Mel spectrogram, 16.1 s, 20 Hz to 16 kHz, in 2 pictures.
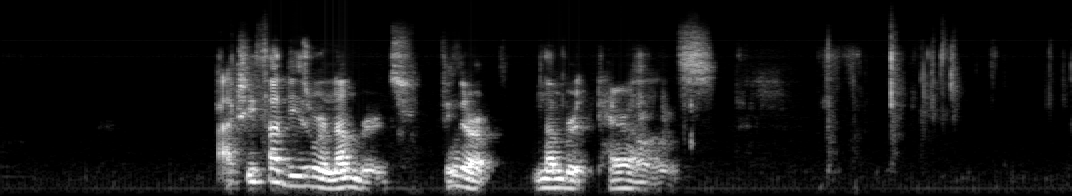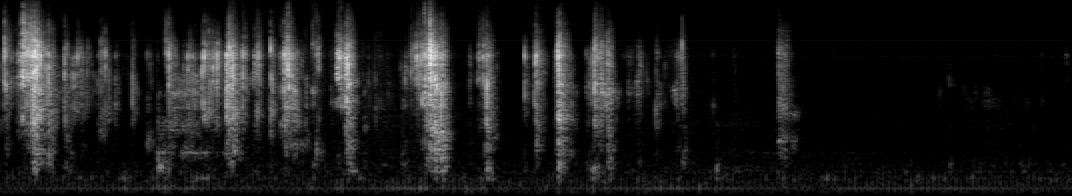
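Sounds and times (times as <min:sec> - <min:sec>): wrapper tearing and crinkling: 0:06.3 - 0:13.2.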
